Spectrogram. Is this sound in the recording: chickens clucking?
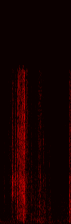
no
